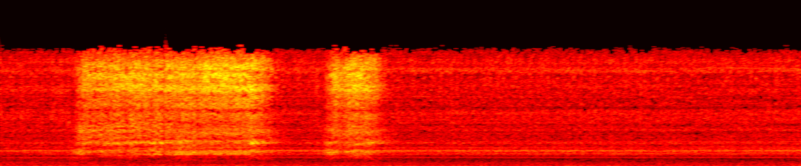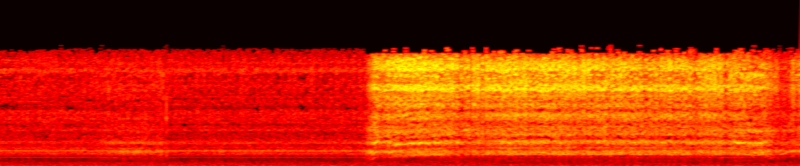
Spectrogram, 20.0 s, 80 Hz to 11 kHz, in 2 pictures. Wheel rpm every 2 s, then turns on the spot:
40, 80, 20, 0, 0, 10, 0, 50, 110, 110.
none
